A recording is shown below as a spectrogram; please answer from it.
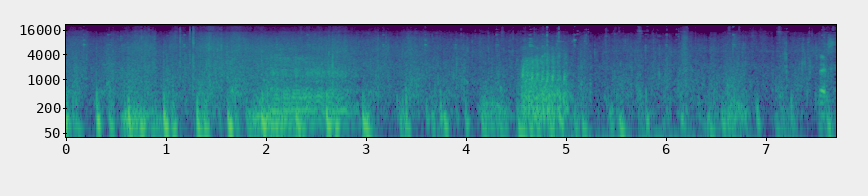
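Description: Horses clip-clop steadily across ground in the Red Dead Redemption 2 game world, hooves close and rhythmic, with a brief whinny-like burst near the middle and low ambient rumble underneath.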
